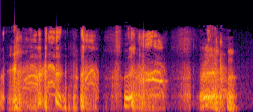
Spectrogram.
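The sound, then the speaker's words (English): Someone clears their throat and coughs in several rough, voiced bursts over a few seconds, with short pauses between, fairly loud. “Still some cough.”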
